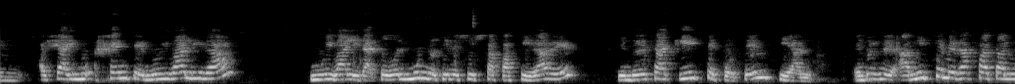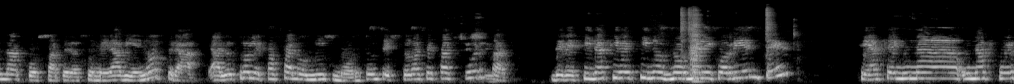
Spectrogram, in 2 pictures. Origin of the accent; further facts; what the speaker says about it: Community of Madrid, Spain; yo soy del barrio de San Diego.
